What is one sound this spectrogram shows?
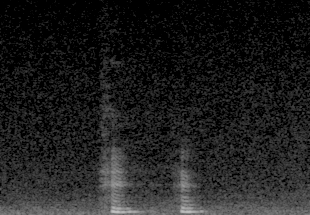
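A young woman speaks two short words close to a microphone.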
